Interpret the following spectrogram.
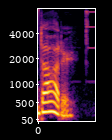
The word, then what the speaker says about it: daughter: These parents have one son and one daughter. Daughter. Daughter. The GH is silent.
